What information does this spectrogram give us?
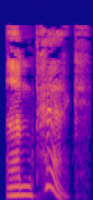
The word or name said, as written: unpack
